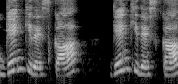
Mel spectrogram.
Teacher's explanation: Genki desu ka with a rising intonation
